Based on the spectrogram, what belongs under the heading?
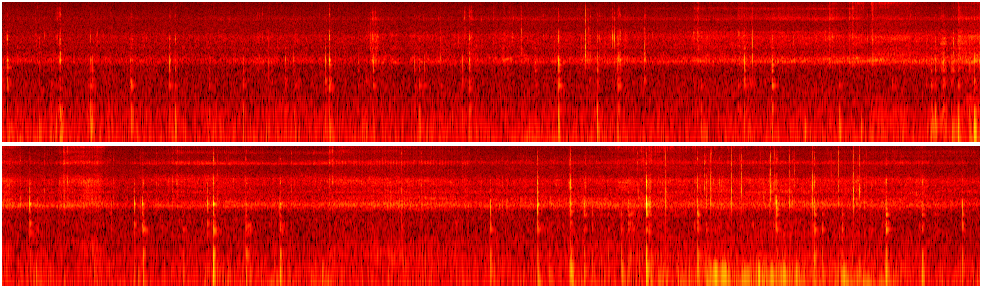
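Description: Raindrops tapping irregularly on the camera over a steady hiss of rain, with a low rumble rising near the end.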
